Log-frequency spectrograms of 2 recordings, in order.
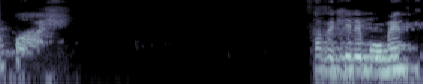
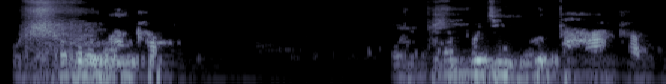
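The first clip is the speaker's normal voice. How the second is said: whispered prophecy; 9 semitones lower, 16 dB quieter than usual. Acted. Pastor whispering to the grieving congregation that it is over. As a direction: breathe the words like a secret.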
